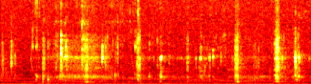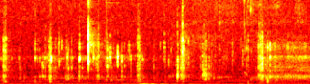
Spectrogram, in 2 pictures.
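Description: A person chewing a mouthful of sushi roll close to the microphone: a stream of small, irregular mouth clicks.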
